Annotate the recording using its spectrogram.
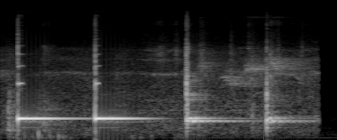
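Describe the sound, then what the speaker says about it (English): Four separate strikes on a stone pillar each ring out with a clear, sustained tone like a temple bell that slowly fades, close and distinct, with no talking. "here's the sound of a temple bell"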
